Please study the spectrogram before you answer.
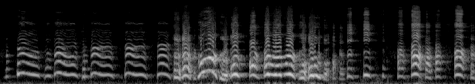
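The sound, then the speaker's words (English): A person vocalizes rapid, high-pitched hooting and shrieking calls, imitating a chimpanzee, starting with short rhythmic squeaks and building into louder, excited chattering. No words are spoken. “You're speaking chimpanzee now.”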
